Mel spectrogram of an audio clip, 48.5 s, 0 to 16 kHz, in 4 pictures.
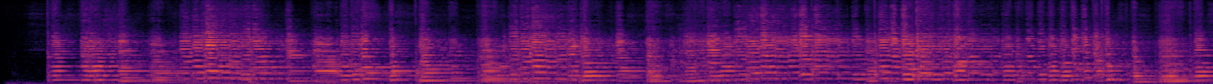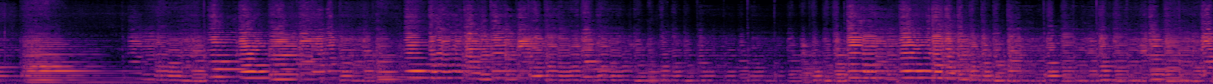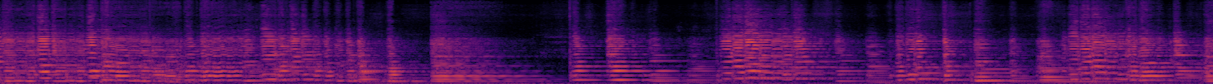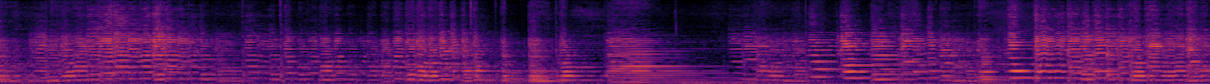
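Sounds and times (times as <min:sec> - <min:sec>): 
cello piece, courante: 0:00.0 - 0:48.4.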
